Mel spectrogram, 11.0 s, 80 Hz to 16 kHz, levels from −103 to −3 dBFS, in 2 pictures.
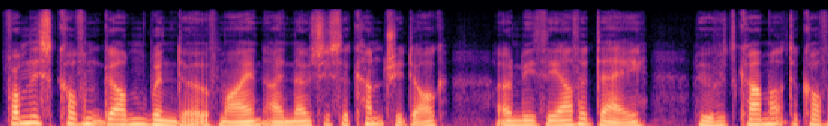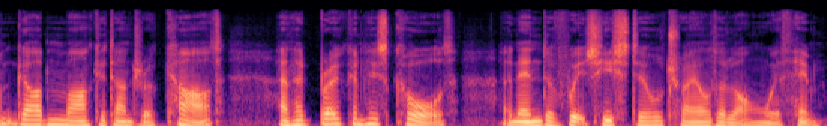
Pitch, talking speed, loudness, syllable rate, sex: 120 Hz, 230 wpm, -18 LUFS, 5.9 syllables/s, male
